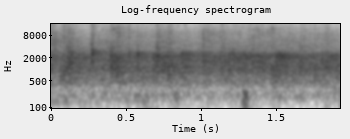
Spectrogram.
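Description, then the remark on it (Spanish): An audience bursts into sustained applause for the Lord, a dense, steady patter of many hands clapping at once with no pauses, bright and fairly loud, with no voices heard over it. “Un aplauso para el Señor, hermanos.”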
